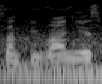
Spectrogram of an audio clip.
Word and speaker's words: Santibanez: full name uh full name is santivanes santi valos santibanes van yes there you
